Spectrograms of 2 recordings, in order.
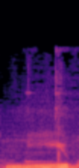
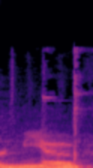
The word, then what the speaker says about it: Niamh: Again, it's actually an Irish name. It can be pronounced Niamh or Niamh.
